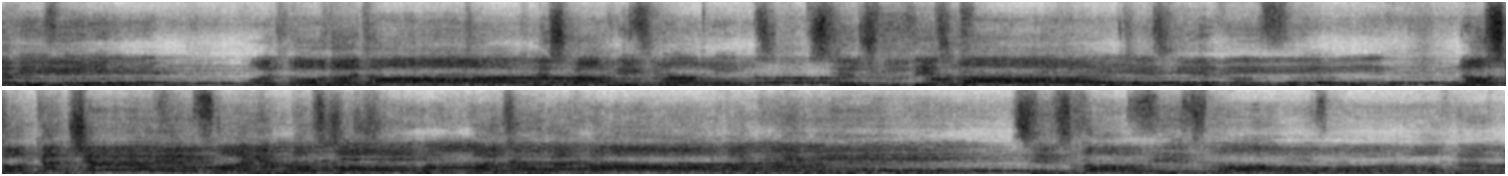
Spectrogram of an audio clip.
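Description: A choir singing a slow sacred piece, several voice parts moving together over a low note held steady underneath.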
